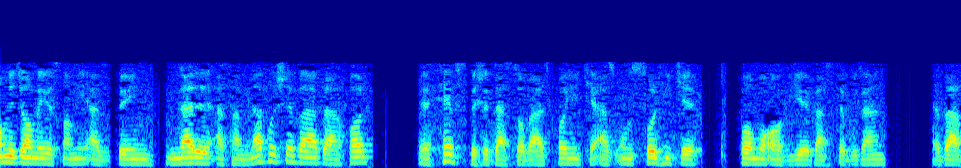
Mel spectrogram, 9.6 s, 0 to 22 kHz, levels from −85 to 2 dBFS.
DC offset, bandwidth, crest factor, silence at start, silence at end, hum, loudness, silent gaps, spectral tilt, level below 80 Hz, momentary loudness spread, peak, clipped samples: under 0.1%; 5 kHz; 20 dB; 0 s; 0 s; none; -34 LUFS; 3.93-4.11 s, 9.17-9.24 s; -5.5 dB/octave; -70 dBFS; 10 LU; -14 dBFS; under 0.1%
